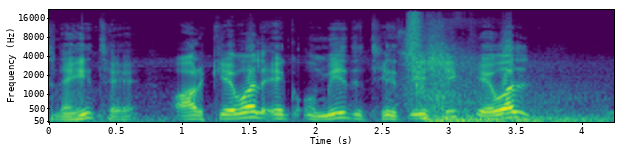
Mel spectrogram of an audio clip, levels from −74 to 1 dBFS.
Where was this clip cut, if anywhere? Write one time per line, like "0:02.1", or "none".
0:02.5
